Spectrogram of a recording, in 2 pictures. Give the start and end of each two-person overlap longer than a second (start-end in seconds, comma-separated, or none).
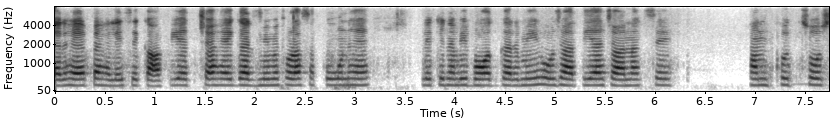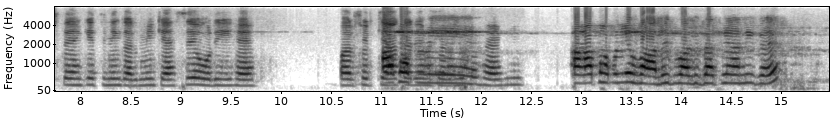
none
